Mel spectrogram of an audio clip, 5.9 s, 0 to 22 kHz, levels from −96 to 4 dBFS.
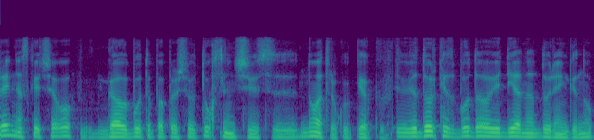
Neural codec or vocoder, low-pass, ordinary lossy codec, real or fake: none; 7.2 kHz; Opus, 64 kbps; real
